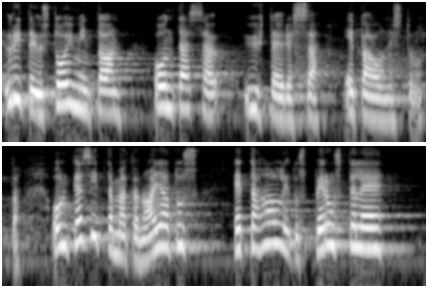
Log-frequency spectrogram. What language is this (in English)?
Finnish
